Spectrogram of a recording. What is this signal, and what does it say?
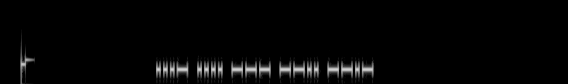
Morse code, heard as a keyed tone, about 36 wpm, 690 Hz. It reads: VHOZQ
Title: Code Groups - 5 Letters - 35wpm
